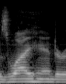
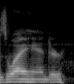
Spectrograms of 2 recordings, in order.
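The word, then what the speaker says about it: Zweihänder: calling the Zweihander a Zweihander, and people were saying I was mispronouncing. And then there was people that spoke German, and it's like, no, it's Zwei. Zwei means 2. And Hander is 2-handed.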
